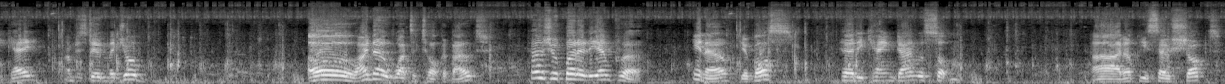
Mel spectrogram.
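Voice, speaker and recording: Casting: male actor as folksy, rambling carriage driver for ASMR roleplay, lightish pitch, friendly on top and sly beneath, horse noise behind. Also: fairly bright tone, poor audio. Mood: chatty, teasing. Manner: folksy, rambling, nosy, hesitant with mock-innocent asides. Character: chatty, falsely friendly substitute carriage driver, slyly menacing. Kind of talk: ASMR roleplay audio drama, addressing the listener. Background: clip-clopping horse, carriage ambience.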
